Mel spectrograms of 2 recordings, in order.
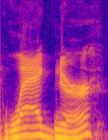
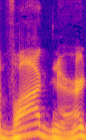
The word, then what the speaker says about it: Wagner: So this mercenary group that works on behalf of Putin, this Wagner group, it looks like Wagner. – Right. – But it's pronounced a Wagner, German, right?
